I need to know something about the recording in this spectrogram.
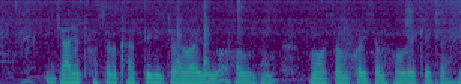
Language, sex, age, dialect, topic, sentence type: Bhojpuri, male, <18, Western, agriculture, question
